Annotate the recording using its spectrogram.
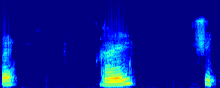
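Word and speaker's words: בראשית: Aleph has no value. It's nothing. Hmm. You have to represent it in transcription. But it's nothing. The Aleph is just sitting there. It even doesn't count as closing the syllable. It's nothing. The syllable is long and unaccented. So we would say be, re, shit.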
